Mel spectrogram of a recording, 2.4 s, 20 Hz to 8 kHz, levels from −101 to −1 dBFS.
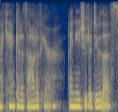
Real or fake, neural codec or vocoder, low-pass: real; none; 7.2 kHz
